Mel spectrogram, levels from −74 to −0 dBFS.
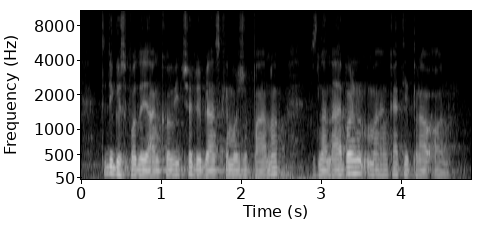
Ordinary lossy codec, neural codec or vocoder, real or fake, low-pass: none; vocoder, 22.05 kHz, 80 mel bands, WaveNeXt; fake; none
